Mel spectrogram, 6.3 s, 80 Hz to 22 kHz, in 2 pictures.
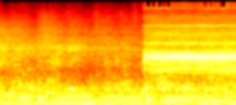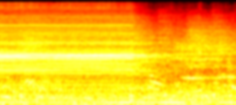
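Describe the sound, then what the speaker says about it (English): A loud, steady electronic buzzer blares for about three seconds over a murmuring ice hockey arena crowd at a U19 girls' game, marking the start of the second period, then stops. "And with the buzzer sounding, it's the commencement of period 2"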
